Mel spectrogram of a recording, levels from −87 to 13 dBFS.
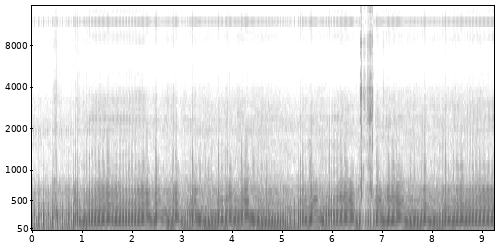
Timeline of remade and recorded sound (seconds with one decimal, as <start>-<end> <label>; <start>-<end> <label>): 0.0-9.3 recorded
